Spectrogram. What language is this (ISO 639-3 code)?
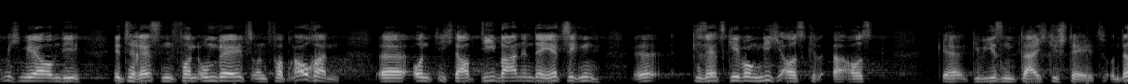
deu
